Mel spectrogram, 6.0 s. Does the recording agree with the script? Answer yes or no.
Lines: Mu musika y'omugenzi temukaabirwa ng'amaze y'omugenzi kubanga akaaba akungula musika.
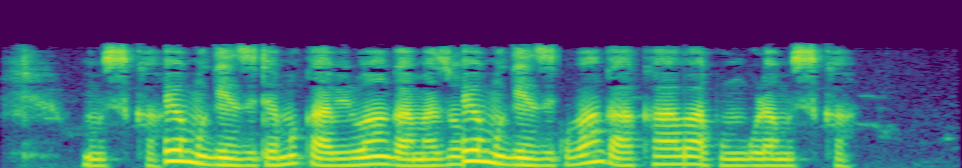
yes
